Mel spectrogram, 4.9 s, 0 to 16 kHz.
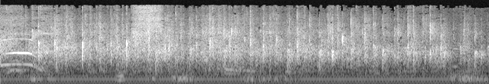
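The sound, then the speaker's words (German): Steady applause from an audience of about 130 to 140 people for two people who stood up, a dense wash of many hands clapping at an even level, with a few voices and brief whistles mixed in. “Applaus für die zwei.”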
